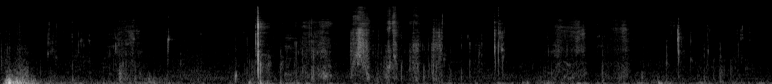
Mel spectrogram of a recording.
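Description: Close-miked eating: meat bitten and torn from a cooked bird's leg bone and chewed, with scattered sharp crunches and wet mouth clicks, the loudest crunch about two and a half seconds in. It opens with a loud, low, muffled thump as a cloth is wiped over the face close to the clip-on microphone.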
